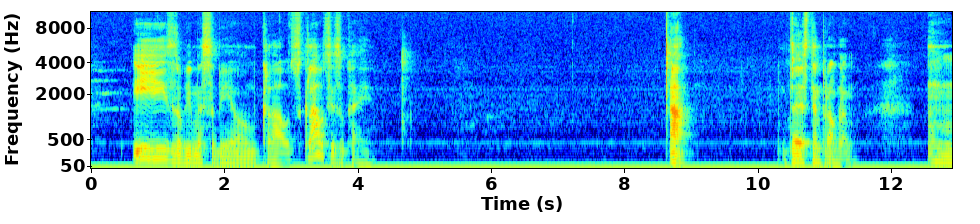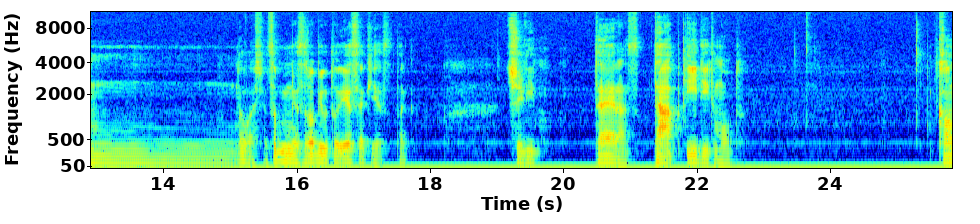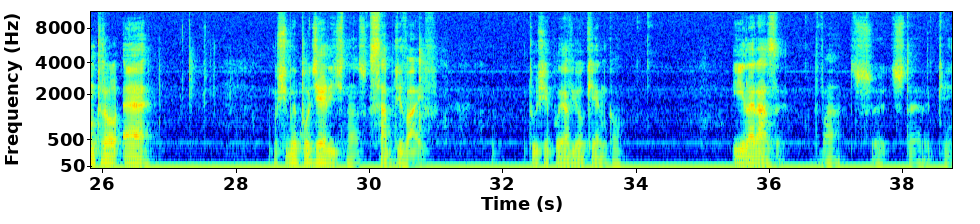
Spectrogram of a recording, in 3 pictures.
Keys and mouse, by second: 1.1-3.0 drag, 7.2-8.8 drag, 15.3-19.4 drag, 21.9 Tab, 23.7-25.3 middle drag, 27.4 ctrl+e, 34.0 click, 36.6 click, 37.3 click, 37.9 click, 38.4 click.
